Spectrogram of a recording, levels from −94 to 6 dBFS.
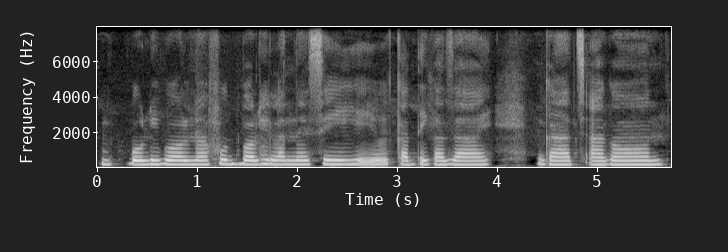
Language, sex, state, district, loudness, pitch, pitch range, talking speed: Chakma, female, Tripura, Dhalai, -15 LUFS, 225 Hz, 215-230 Hz, 115 wpm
